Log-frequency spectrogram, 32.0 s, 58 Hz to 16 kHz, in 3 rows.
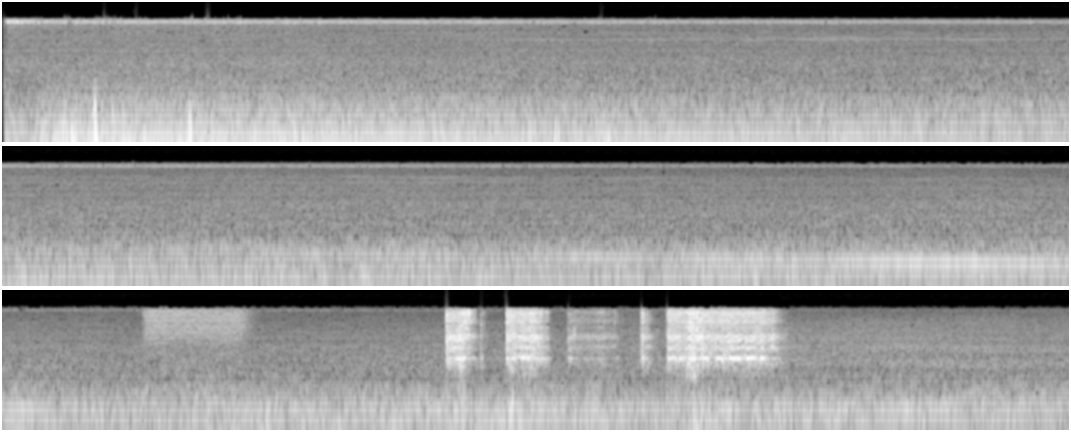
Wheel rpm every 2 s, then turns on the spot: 0, 0, 0, 0, 0, 0, 0, 0, 0, 0, 0, 0, 10, 40, 70, 0.
none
